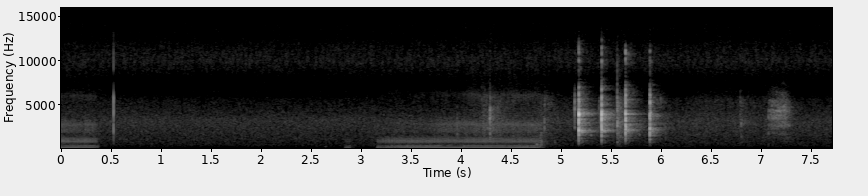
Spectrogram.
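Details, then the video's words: Asleep Persian cat giving one buzzy, evenly held snore of about a second and a half in a quiet indoor setting, followed by a run of sharp clicking taps. "gato persa roncando como persona"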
